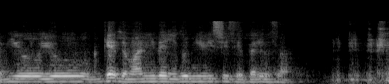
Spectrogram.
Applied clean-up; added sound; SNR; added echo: neural separator model SepFormer DNS4.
